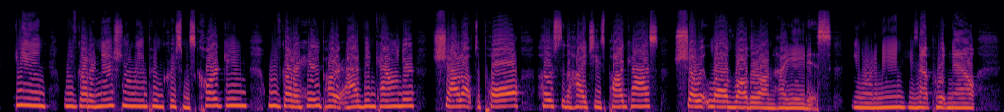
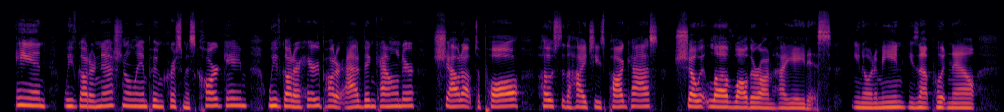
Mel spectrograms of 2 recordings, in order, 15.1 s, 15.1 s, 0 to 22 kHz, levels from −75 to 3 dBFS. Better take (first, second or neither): second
